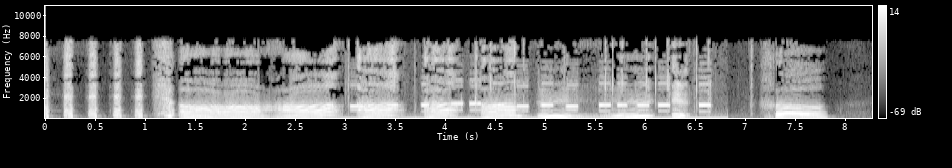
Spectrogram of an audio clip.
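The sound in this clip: A telephone number is keyed in to call a government minister: a rapid run of short, bright keypad tones opens, then a voice talks in a warbling, sing-song pitch.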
